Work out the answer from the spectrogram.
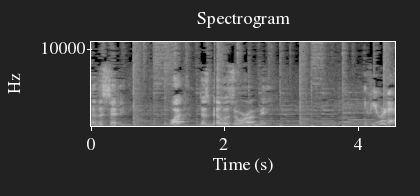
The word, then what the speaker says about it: Bylazora: ancient Greek source and should probably be pronounced Bylazora, sounds remarkably like the modern Slavic words Bila and Zora, which mean literally white dawn.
